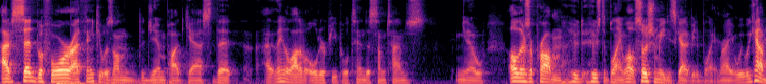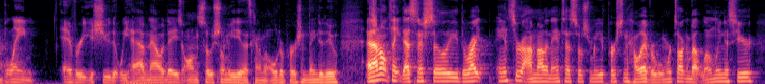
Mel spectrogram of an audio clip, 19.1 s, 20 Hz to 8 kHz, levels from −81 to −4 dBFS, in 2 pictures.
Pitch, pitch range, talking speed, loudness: 105 Hz, 95-130 Hz, 270 wpm, -20 LUFS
